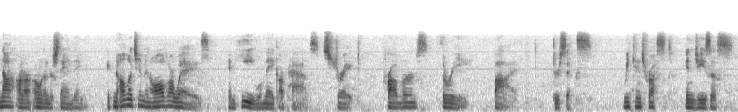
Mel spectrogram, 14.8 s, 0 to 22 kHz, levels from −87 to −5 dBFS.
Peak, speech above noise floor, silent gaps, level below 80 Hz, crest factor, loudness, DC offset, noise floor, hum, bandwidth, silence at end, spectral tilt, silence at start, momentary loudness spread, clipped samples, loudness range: -8 dBFS; 27 dB; none; -62 dBFS; 22 dB; -30 LUFS; under 0.1%; -58 dBFS; none; 8 kHz; 0.05 s; -4 dB/octave; 0 s; 14 LU; under 0.1%; 5 LU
